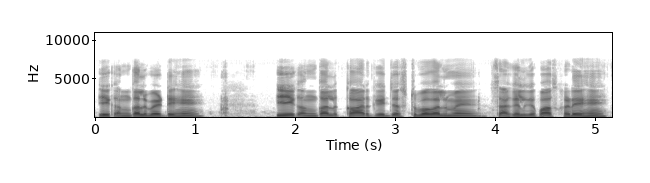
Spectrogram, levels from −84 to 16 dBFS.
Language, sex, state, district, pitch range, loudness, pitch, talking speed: Hindi, male, Uttar Pradesh, Shamli, 120-135 Hz, -17 LUFS, 125 Hz, 185 wpm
